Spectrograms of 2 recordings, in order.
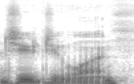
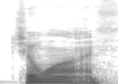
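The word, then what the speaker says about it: Ju'Juan: It's ju apostrophe Juan N. Okay. Jawan. Yeah. Jawan. Jujuan. Not Jujuan. How do you say it? Jawan. That's how you say Jawan.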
